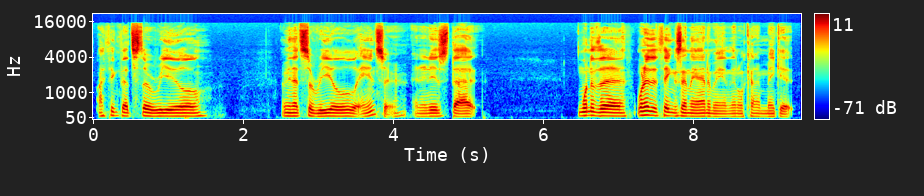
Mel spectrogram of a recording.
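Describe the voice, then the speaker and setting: A man's voice: medium pitch, steady tone, normal speed, mellow, clean tone, no room sound, studio quality. A man in his twenties, co-hosting a casual podcast chat, telling stories in an earnest, reflective way. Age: 20s. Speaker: podcast co-host.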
